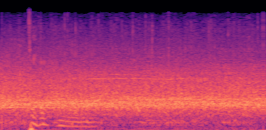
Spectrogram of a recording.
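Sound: stadium crowd cheering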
